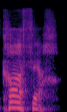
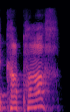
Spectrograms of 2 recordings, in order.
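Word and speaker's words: Kafech (קאפח): It's spelled Kuf Aleph Fe Chet, and it was pronounced Kafech. Okay. A lot of people say Kapach for some reason,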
